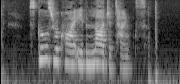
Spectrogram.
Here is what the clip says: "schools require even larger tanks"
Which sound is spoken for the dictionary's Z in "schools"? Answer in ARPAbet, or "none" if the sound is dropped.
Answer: Z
